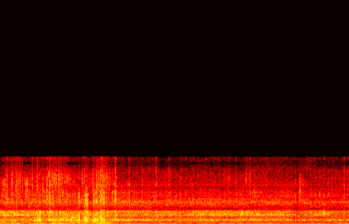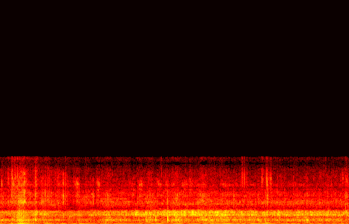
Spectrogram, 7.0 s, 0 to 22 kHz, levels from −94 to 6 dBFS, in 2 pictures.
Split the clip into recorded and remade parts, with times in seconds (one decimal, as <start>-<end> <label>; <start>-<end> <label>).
0.0-1.2 recorded; 1.2-1.8 remade; 1.8-2.5 recorded; 2.5-3.1 remade; 3.1-3.7 recorded; 3.7-4.4 remade; 4.4-7.0 recorded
